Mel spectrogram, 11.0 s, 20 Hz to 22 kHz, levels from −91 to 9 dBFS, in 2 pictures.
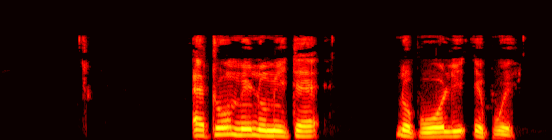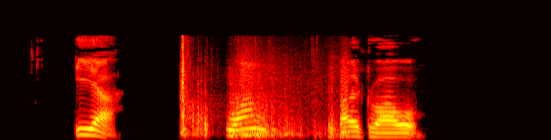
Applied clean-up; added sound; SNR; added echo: neural mask model RNNoise.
